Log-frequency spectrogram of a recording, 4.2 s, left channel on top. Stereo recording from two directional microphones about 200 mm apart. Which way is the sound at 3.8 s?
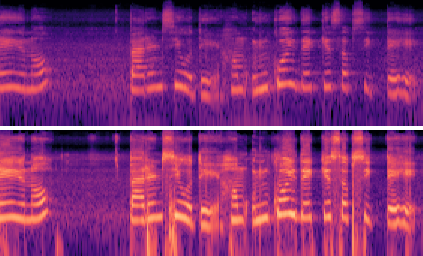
50° right (ahead or behind).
